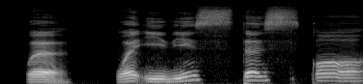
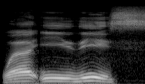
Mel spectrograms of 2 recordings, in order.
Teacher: huruf zal yang keluarnya pada hujung lidah campur masuk ke dalam huruf sin, yang mana lidah itu mesti kita sorokkan semula. Dia tidak boleh wa idhis sama makhraj, tapi patutnya wa idhis this.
